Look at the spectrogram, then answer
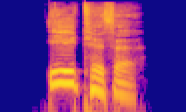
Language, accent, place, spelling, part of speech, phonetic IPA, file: German, Germany, Berlin, Iltisse, noun, [ˈɪltɪsə], De-Iltisse.ogg
- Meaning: nominative/accusative/genitive plural of Iltis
